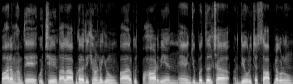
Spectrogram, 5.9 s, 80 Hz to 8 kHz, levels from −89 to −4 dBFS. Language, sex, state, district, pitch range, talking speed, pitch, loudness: Hindi, male, Uttarakhand, Tehri Garhwal, 120-125 Hz, 215 wpm, 120 Hz, -22 LUFS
